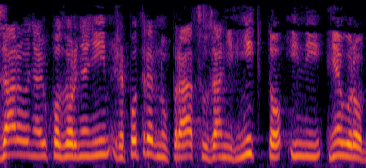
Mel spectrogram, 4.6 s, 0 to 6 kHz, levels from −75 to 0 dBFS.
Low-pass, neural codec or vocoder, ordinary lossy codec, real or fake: 5.4 kHz; none; AAC, 24 kbps; real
